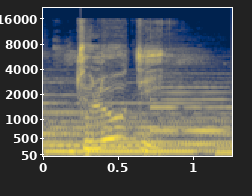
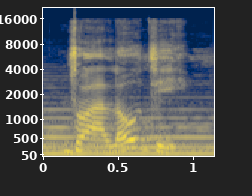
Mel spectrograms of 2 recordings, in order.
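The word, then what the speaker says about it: zoology: জুলজি জীববিদ্যা is wrong pronounce, জুওলজি is right.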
